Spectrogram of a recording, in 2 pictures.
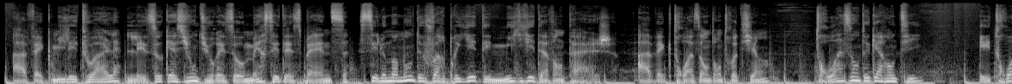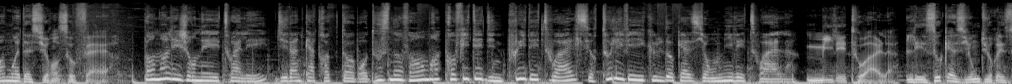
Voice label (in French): warm elegant, french voice over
